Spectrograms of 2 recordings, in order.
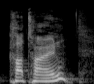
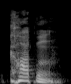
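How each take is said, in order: First: The second syllable sounds like 'town'. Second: The second syllable sounds like 'ton'. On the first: The speaker calls it wrong. "I was saying Cottown" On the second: The speaker calls it right. "but no, it's Cotton, supposedly"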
